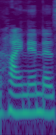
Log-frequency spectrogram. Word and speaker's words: Heynen: Remember, Heinen is spelled H-E-Y-N-E-N.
